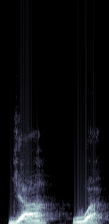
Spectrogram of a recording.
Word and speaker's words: Yahweh: y en nuestro razonamiento debiéramos pronunciar la segunda E también como A. Si lo hacemos de esta manera, llevando un razonamiento lógico, entonces el nombre del Eterno debiera de pronunciarse Yahweh.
